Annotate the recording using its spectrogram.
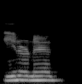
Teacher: Internet, o sea, inner. Se elimina la T, internet.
